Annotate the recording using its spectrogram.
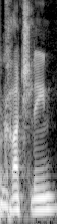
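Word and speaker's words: Caitlín: Or Cochleen. Osquelga. No, it's spelled terribly, but it sounds... it's Cochleen, yeah.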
